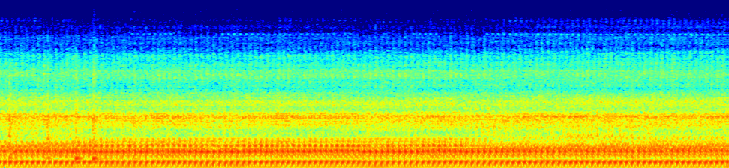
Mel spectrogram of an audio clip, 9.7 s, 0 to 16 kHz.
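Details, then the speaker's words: 2021 Yamaha Grizzly 700 ATV after installing an EHS tuner fuel programmer on the injector harness, ground reconnected: engine starts and settles into a steady, even idle pulse with no knocks, misses or hunting; no fault codes, normal idle. "Put our ground back on first, but we're going to fire it up and make sure everything seems fine. There's no faulty codes or nothing on here."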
